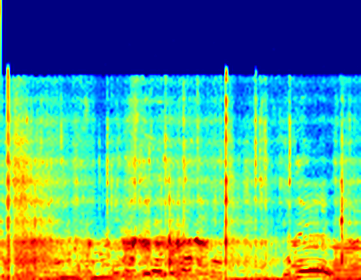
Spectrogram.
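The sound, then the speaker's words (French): A tear gas grenade is fired at a demonstration where gendarmes clash with protesters, heard as one sharp bang cutting through loud shouting voices. “Mais leur progression est très vite stoppée par des tirs de grenades lacrymogènes.”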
